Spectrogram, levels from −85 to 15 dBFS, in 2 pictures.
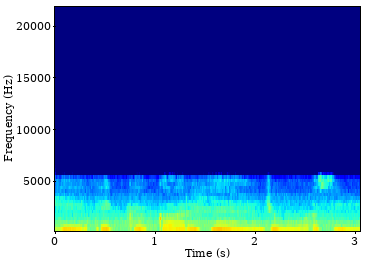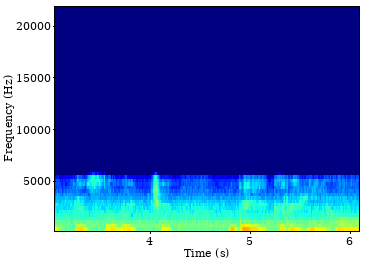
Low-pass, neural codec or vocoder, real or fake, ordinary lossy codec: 5.4 kHz; none; real; none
